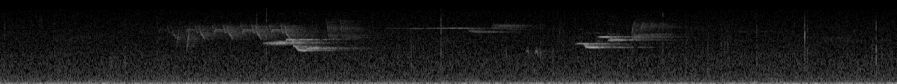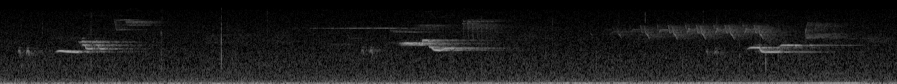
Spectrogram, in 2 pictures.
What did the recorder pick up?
Ovenbird, Wood Thrush, Black-throated Green Warbler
